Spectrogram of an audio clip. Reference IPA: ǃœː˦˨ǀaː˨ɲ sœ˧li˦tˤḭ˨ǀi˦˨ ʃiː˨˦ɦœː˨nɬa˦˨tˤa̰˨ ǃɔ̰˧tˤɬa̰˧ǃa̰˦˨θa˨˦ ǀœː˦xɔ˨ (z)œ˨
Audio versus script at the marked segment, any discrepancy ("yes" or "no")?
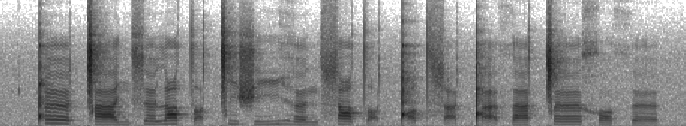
yes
